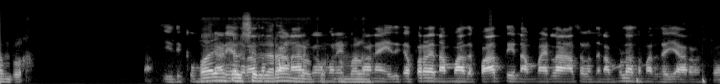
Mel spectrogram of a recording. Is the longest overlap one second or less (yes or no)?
no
